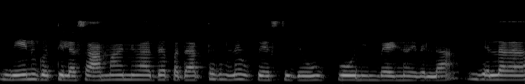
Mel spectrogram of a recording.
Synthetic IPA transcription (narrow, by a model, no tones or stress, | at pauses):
iʋe̞ːnuɡot̪ːilːɐsaːmaːnjɐʋaːd̪ɐpɐd̪aːɾt̪ʰɐɡɐɭneːupjoɡist̪id̪ːeupːunimbeɳoiʋɛlːɐiʋɛlːɐ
